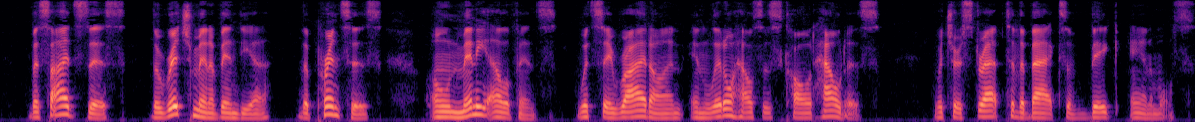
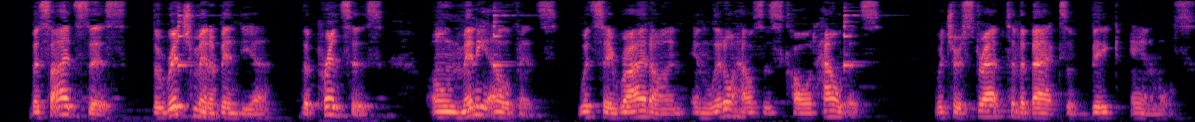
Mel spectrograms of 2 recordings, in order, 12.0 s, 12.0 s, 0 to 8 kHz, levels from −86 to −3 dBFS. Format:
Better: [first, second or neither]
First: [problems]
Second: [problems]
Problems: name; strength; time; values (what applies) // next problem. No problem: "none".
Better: first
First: none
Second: noise reduction (classical method WPE with log-MMSE)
